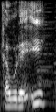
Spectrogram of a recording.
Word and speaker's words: Cabureí: Es Adriano Mater, de la cooperativa Cabureí, pronunciado así porque es con acento en la I final, Cabureí, de Misiones, de Andresito.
